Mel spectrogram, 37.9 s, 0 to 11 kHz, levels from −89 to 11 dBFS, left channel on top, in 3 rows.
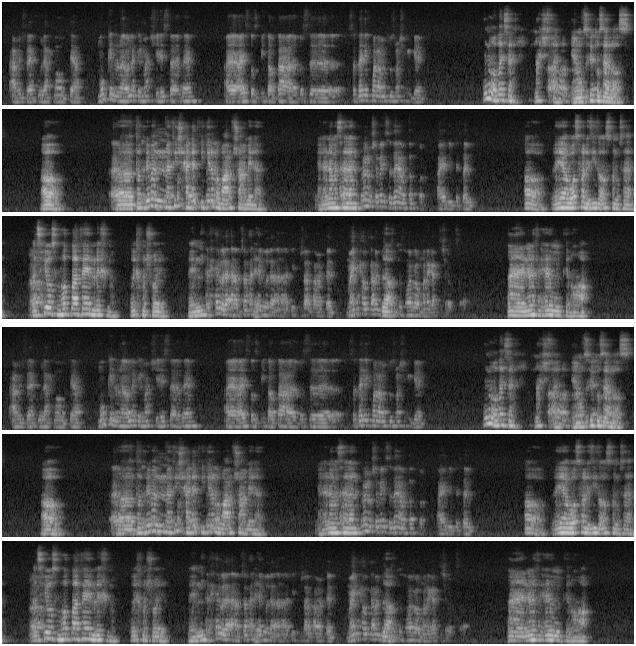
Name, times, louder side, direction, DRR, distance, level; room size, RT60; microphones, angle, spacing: voice 1, 0.1-1.6 1.9-3.9 4.4-8.4 10.9-12.2 14.8-17.0 19.4-21.1 21.3-22.0 25.8-26.2 29.3-33.0 33.3-34.3, left 2 dB, 25° left, 2 dB, 0.7 m, -31 dB
voice 2, 9.6-12.5 13.4-13.8 14.9-17.9 18.9-19.8 23.1-25.3 25.9-27.6 27.8-28.6 29.0-29.4 30.3-30.4 32.9-33.1 35.4-36.9, left 3 dB, 80° left, 1 dB, 0.5 m, -21 dB
3.1 x 2.3 x 3.3 m, 0.30 s
head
